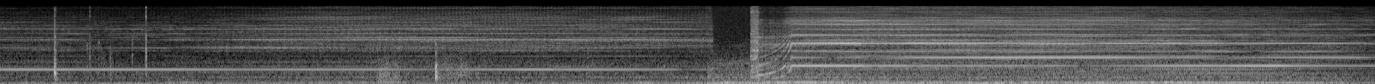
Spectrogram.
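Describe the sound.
A scanner running for text recognition gives a steady mechanical hum with sustained tones and a few faint clicks early on. Partway through, the tone shifts higher and the running grows slightly louder.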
